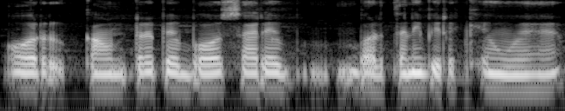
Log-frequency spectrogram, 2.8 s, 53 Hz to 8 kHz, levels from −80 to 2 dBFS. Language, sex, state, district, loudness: Hindi, female, Bihar, West Champaran, -17 LUFS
